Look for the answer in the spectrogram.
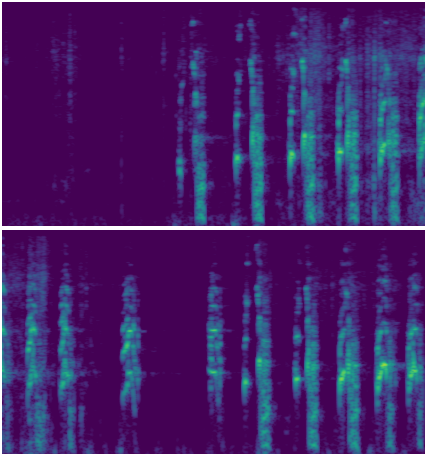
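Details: Irregular, overlapping harsh yelps and barking cries, some rougher and noisier, with short gaps. A female white-tailed eagle on eggs in Bory Tucholskie is confronting an intruder at her nest tree.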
